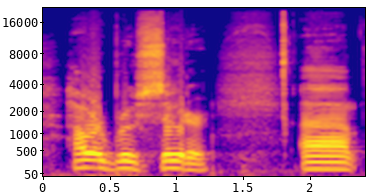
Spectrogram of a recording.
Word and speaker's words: Sutter: u tt R but it is definitely pronounced sudor so it's Howard Bruce suder uh not a good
